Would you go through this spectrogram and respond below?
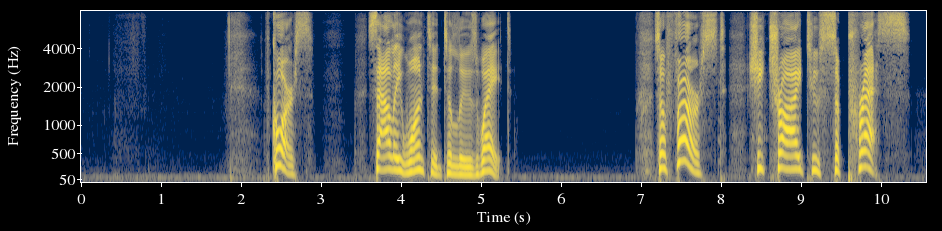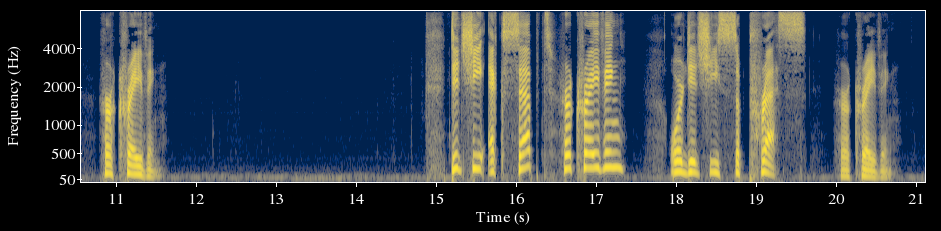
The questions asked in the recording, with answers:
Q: Did she accept her craving, or did she suppress her craving?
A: Well, she tried to suppress it.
